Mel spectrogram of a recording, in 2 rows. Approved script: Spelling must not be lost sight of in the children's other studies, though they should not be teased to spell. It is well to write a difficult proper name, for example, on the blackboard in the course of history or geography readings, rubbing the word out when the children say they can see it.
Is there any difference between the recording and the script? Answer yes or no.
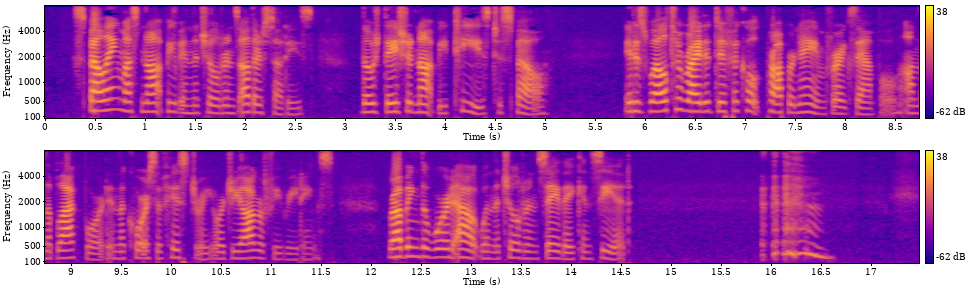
yes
